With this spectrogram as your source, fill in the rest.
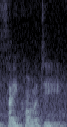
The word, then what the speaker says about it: psychology: real are not pronounced then in Psychology that P is not pronounced and in the word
